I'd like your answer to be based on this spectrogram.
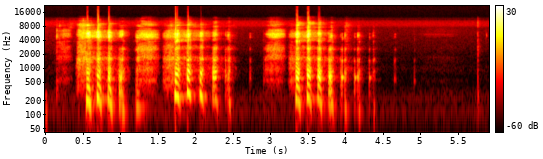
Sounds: Laughter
